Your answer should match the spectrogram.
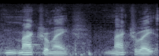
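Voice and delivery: "macrame" said MACK-ruh-may; low, soft "macrame", stressed on MACK; short a up front in "macrame"; first-syllable macrame. Shown as a demonstration. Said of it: "God can heal your languages".

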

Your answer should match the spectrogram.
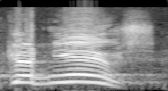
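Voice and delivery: loud, high herald's cry; angel's proclamation. Retold or imitated. Angel comes bringing news, loud high proclamation. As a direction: proclaim it to everyone.

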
